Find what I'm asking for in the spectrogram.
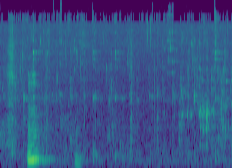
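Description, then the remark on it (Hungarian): Red wine poured: a loud glugging splash near the start, then quieter drips and trickles, with faint murmuring voices in the background. “Lassz a vörös bort.”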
